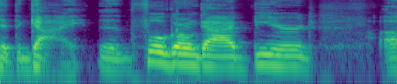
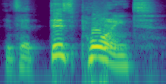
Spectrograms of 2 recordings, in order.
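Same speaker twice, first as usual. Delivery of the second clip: normal talking voice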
